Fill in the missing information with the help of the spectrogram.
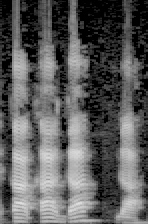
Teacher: पहला जो होता है का वर्ग का, वो कंठ से बोले जाते हैं।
